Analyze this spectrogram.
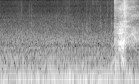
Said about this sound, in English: Is that the first sneeze on driving theology?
